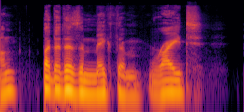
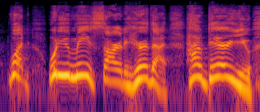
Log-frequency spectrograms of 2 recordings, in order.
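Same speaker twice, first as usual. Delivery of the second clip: much higher, fast indignant outburst; outraged caller; 12 semitones higher, 4 dB louder than usual. Retold or imitated. Caller complaining to the insurance company, outraged. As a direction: blow up at the phone agent. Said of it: "you're like".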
